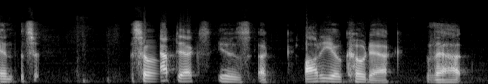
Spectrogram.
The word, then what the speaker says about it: aptX: And the other thing is that aptX is starting to finally, you know, and for our listeners that don't know what aptX is, it's spelled APTX.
